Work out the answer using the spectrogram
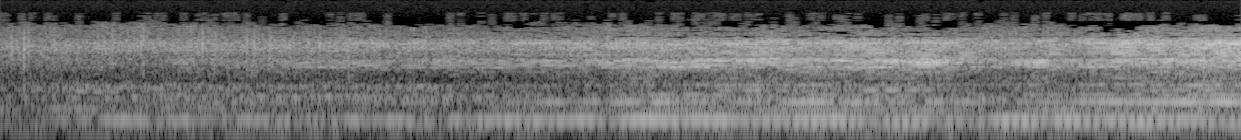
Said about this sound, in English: As the giant steel bird pierces the curtain of night and roars upward on its test flight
